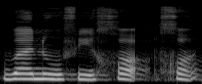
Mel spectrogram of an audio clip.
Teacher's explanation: خو کو ہیوی رکھیں گے کیونکہ وہ حروف مستعلیہ ہے. ونفخ، خ اس کو خا نہیں پڑھیں گے.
